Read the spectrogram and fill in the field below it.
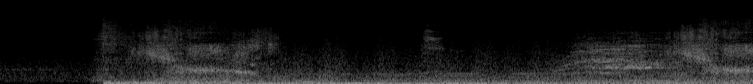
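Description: A large winged creature shrieks and roars loudly.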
